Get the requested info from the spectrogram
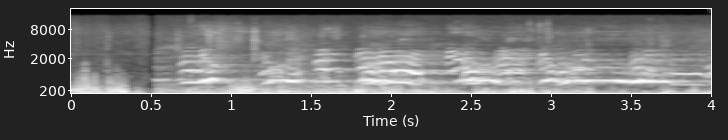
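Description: A pack of beagles baying in long, drawn-out notes, several dogs overlapping, starting about half a second in: the hounds opening on a rabbit they have just jumped.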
